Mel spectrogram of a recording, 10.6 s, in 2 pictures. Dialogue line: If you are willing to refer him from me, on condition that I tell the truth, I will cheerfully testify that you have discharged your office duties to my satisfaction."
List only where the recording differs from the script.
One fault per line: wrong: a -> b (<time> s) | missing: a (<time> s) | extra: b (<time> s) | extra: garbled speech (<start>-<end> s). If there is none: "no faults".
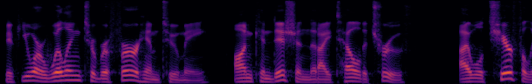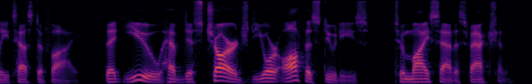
wrong: from -> to (1.6 s)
